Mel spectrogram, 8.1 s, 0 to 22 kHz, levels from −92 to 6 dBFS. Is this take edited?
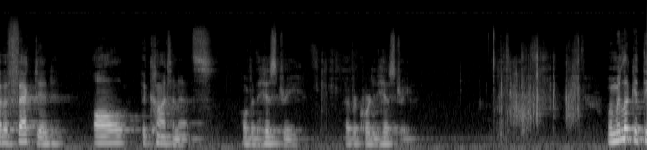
yes; 1 cut; at 6.5 s

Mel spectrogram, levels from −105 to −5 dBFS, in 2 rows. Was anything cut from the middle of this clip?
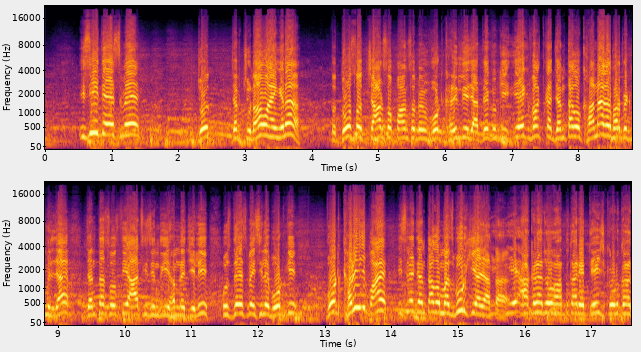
no; 0 cuts

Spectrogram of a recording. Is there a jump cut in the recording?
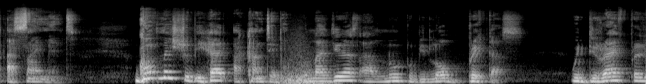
yes; 1 cut; at 3.1 s

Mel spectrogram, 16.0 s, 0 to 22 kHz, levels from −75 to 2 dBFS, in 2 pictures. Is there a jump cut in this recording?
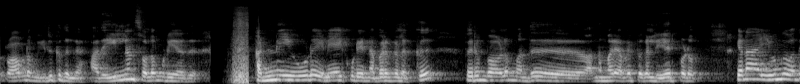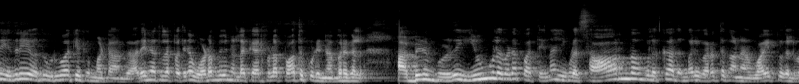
yes; 1 cut; at 2.2 s

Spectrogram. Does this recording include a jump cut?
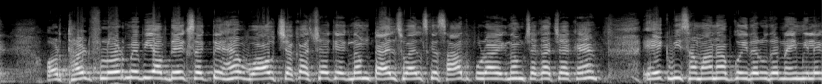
no; 0 cuts

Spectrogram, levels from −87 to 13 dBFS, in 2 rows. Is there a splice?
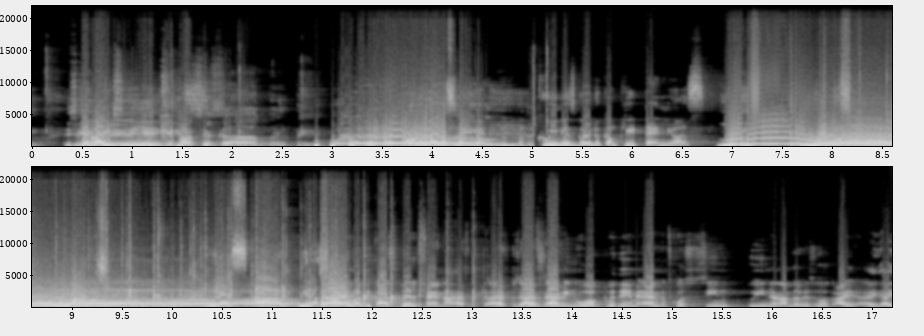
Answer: yes; 1 cut; at 4.9 s

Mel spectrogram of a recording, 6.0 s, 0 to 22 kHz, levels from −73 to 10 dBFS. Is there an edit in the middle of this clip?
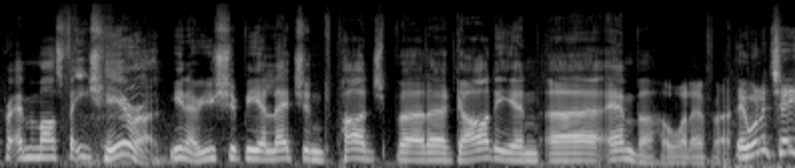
yes; 4 cuts; at 1.2 s, 2.8 s, 4.0 s, 4.9 s

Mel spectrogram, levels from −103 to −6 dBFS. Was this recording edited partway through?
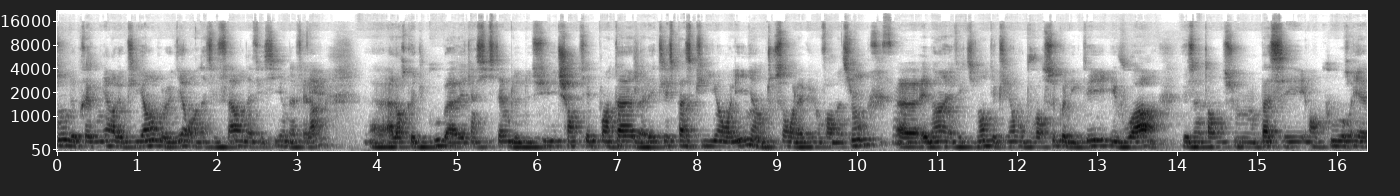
no; 0 cuts

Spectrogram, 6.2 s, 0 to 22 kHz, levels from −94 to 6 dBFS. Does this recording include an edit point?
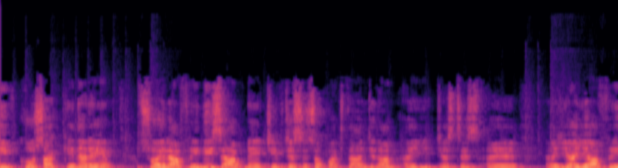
yes; 1 cut; at 1.4 s

